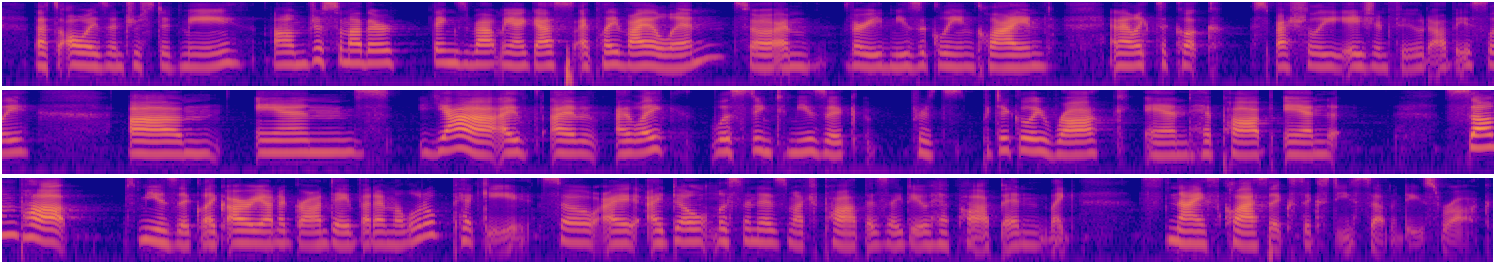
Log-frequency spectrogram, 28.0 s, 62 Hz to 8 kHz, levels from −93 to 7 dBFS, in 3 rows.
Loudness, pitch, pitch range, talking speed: -31 LUFS, 205 Hz, 195-225 Hz, 165 wpm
